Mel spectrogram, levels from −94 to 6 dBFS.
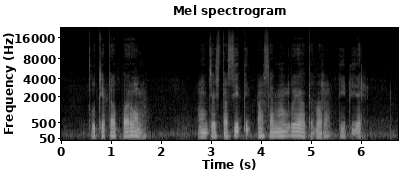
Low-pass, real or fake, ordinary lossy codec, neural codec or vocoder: none; fake; none; codec, 44.1 kHz, 1.7 kbps, Pupu-Codec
